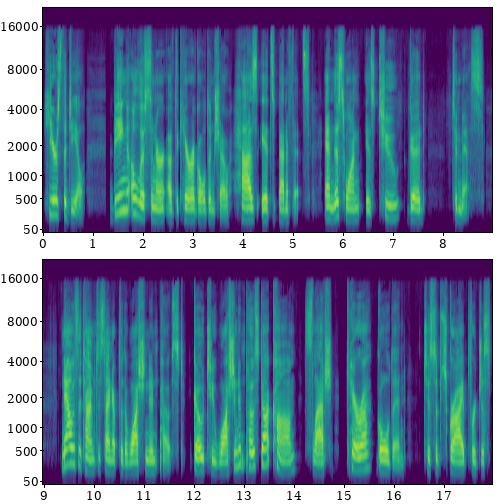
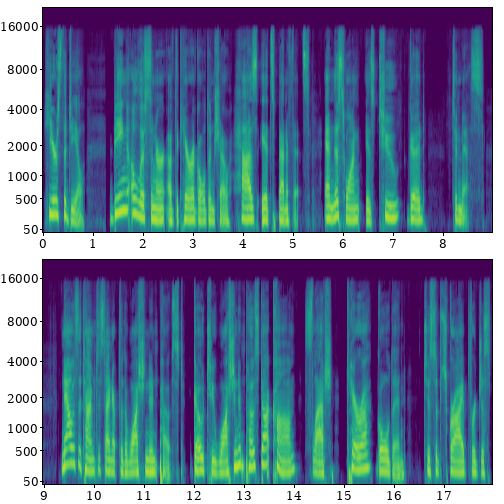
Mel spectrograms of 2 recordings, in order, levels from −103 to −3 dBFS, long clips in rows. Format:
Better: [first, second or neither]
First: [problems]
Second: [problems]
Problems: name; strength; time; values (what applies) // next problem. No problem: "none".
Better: second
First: thin; very; fading below 350 Hz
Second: none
